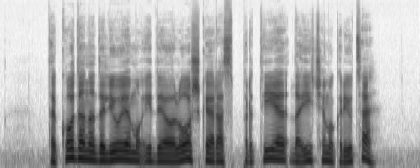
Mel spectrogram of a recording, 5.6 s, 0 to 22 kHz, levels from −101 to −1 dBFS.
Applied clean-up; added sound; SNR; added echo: none; none; none; none.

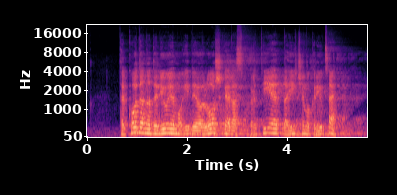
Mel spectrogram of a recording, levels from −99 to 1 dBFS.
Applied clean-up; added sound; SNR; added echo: none; none; none; reverberation time 1.8 s.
